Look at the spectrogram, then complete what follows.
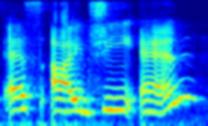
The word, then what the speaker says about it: sign: So if you look at the spelling, it is S-I-G-N, but the letter G is silent, and the correct pronunciation of this word is sign.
